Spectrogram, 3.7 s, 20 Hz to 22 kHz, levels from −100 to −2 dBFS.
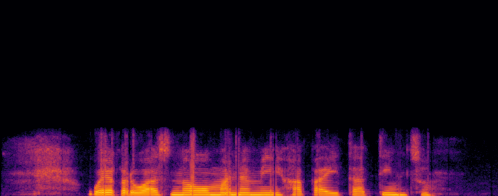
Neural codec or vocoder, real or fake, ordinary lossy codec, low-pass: none; real; Opus, 16 kbps; 7.2 kHz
